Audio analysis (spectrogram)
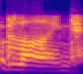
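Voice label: blinded, jungle female; vo; agents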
